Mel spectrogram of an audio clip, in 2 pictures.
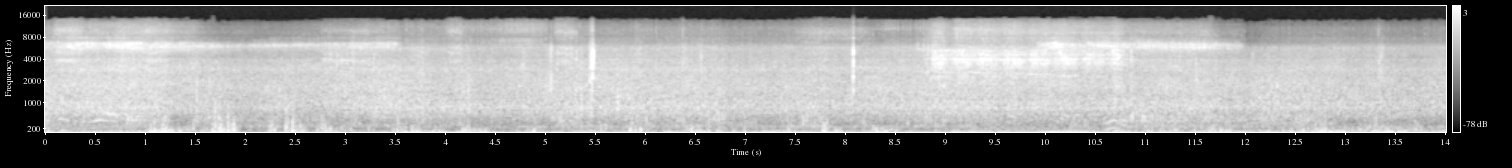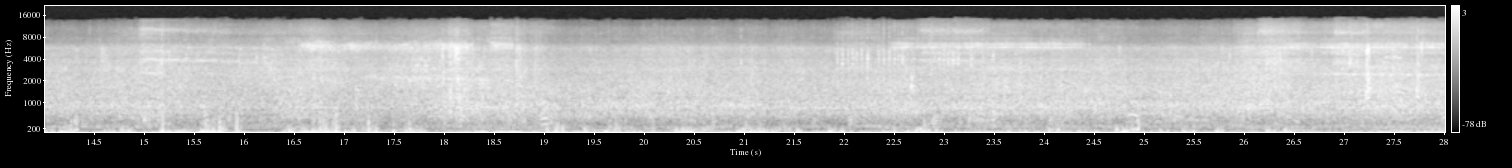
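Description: Wind rumbling on the microphone of an action camera mounted on a road bike riding in a group, with tyre and road noise from the bunch underneath.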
